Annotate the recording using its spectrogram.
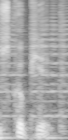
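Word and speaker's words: Skopje: m'emba nous voilà donc à SCOP ou scopier à vous de voir j'ai entendu les deux prononciations ne plus récurrentes était SCOP donc j'ai comme l'impression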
